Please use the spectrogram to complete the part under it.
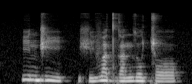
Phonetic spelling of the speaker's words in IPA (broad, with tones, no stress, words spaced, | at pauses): i˥nd͡ʒi˥˧ | ʃi˩˧va˥˧dɡa˧ nzo˧ cɔ˧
